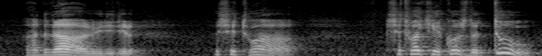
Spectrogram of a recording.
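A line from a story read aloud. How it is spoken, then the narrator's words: Tearful, enraged, desperate cry. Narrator (French): s'écria-t-elle, des larmes de rage et de désespoir dans la voix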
